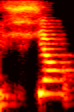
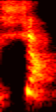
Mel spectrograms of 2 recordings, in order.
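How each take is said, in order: First: The syllable has a flat, level tone. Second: The syllable has a falling tone. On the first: It means mutually. "That's more um, flat" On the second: It names the action of assessing. "the falling tone"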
